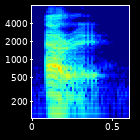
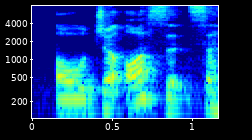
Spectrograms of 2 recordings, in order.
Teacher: leave off the h's in the beginning of the words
